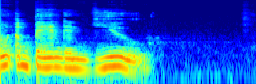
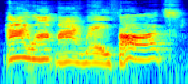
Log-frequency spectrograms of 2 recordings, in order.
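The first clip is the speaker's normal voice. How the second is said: a hint of a demanding child, higher and louder; whiny inner child; 8 semitones higher, 11 dB louder, slower than usual. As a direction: let the little kid whine. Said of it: "When the inner child tries to inject".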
